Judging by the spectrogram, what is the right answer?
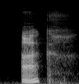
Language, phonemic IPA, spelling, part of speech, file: French, /akʁ/, acre, noun, Fr-acre.ogg
- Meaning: acre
